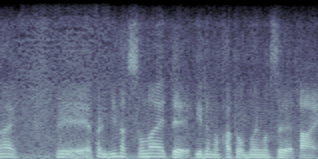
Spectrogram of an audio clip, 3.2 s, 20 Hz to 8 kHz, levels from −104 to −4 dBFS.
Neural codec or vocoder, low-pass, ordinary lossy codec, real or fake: codec, 24 kHz, 0.9 kbps, WavTokenizer, large speech release; 7.2 kHz; Opus, 24 kbps; fake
